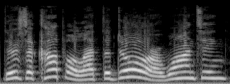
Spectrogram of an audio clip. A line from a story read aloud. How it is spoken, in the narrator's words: shouted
